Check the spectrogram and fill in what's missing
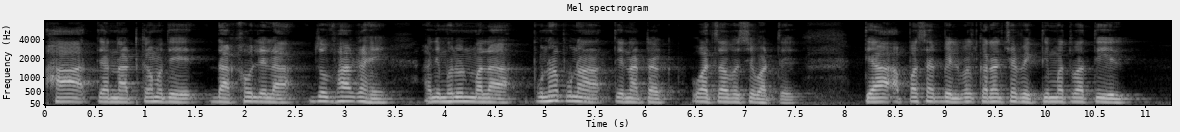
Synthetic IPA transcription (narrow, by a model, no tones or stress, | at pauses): hat̪janaʈkaməd̪ʱːjed̪akʰəʋlelad͡zobʱaɡaɦe | añim̤əɽ̃uːnməlapun̤apuɽ̤at̪enaʈəkʋat͡saʋəɕəʋaʈ̚t̪e | t̪jaːpasabelbəlkəɾat͡ɕjaʋjək̚t̪iːmət̪ʋat̪iːl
